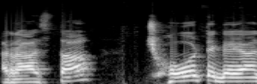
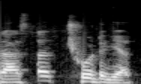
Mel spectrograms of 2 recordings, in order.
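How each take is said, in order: First: The verb has a long 'o' vowel. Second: The verb has a long 'oo' vowel. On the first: The speaker calls it wrong. "नहीं" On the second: The speaker calls it right. "बल्कि रास्ता छूट गया"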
